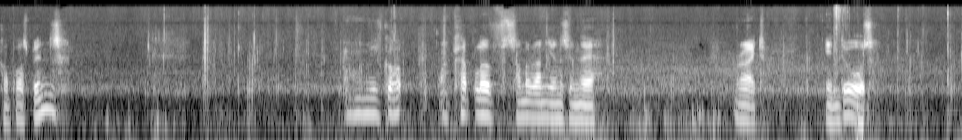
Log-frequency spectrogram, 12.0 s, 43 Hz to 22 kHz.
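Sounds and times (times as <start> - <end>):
footsteps on concrete: 1.8 - 7.8, 8.8 - 12.0.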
